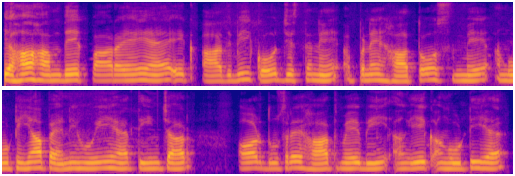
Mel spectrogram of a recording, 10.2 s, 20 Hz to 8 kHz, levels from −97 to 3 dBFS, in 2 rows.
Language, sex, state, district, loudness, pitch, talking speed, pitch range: Hindi, male, Uttar Pradesh, Etah, -20 LUFS, 160 Hz, 165 wpm, 155-170 Hz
